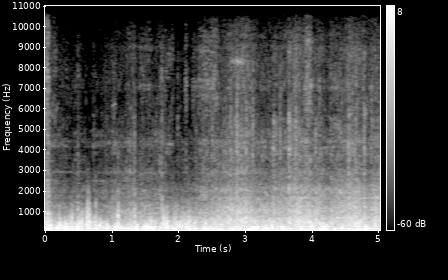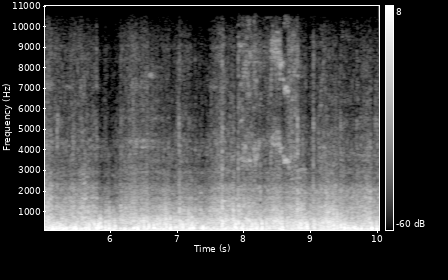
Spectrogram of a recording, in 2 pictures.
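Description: Miniature park train running along its track, heard from aboard the open passenger cars: a steady rumble and rattle of wheels and cars.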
